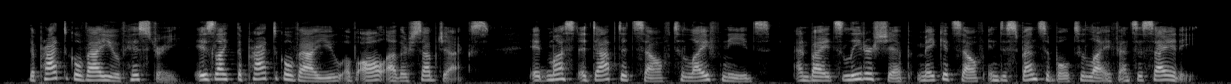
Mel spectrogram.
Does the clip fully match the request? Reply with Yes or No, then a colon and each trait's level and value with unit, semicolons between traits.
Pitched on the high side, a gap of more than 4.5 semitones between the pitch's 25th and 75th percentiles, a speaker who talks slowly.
No: high, 195 Hz; average, 5.1 semitones; average, 155 wpm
